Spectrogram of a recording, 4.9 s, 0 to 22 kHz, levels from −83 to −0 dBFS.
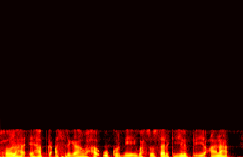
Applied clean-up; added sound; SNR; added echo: none; none; none; none.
